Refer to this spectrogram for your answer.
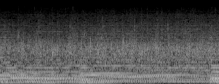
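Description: A church audience applauds the King of Kings during a morning worship service in a dense, steady wash of clapping that runs throughout, with sustained musical tones holding underneath and no voices speaking.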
